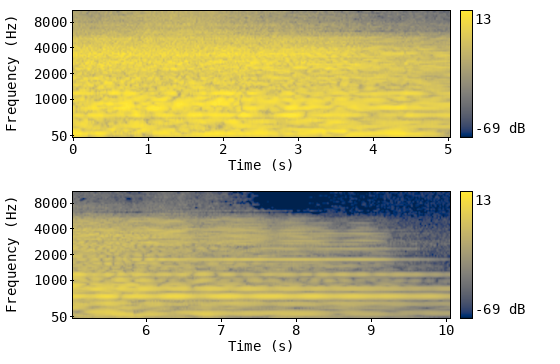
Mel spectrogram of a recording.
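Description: A distorted electric guitar chord with bass, the final chord of a punk/post-hardcore song, left ringing out. It holds steady for about four seconds, then slowly dies away toward silence.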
